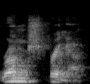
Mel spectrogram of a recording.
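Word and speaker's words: Rumspringa: the pronunciation was painful it's rum Springer rumspringer that's that's like not room a beer beer something you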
